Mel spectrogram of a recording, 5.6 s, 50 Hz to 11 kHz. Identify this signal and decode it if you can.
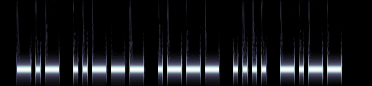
Morse code, heard as a keyed tone, about 17 wpm, 700 Hz. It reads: K2JHY
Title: USA Callsign DE Callsign - 5 Characters - 17wpm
